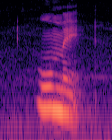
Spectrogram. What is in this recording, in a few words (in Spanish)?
Nawat palabras dos; pipil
